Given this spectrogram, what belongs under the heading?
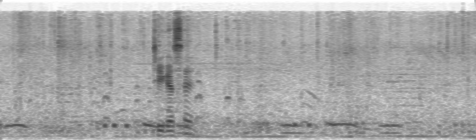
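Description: A frightened young Rajshahi Giribaz pigeon gives thin, high calls in short bursts, close by, over steady background noise, with someone speaking briefly.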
